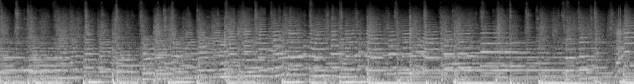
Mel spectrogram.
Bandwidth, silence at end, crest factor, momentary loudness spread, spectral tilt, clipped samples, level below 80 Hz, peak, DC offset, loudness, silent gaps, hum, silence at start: 15.5 kHz; 0 s; 12 dB; 2 LU; -5.5 dB/octave; under 0.1%; -16 dBFS; 0 dBFS; under 0.1%; -13 LUFS; none; none; 0 s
